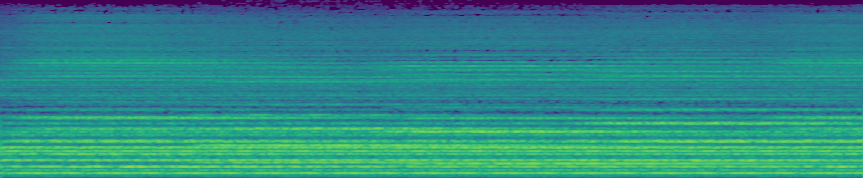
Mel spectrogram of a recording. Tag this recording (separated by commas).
Music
